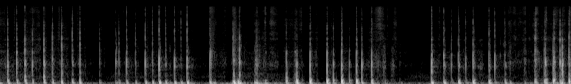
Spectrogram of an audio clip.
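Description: A small kraft cardboard product box is tapped and scratched with fingertips and short nails close to the mic, making a fast, aggressive run of dry, hollow taps with heavy low thump and almost no ring. Brief scratchy rustles fill two short pauses before the rapid tapping resumes.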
